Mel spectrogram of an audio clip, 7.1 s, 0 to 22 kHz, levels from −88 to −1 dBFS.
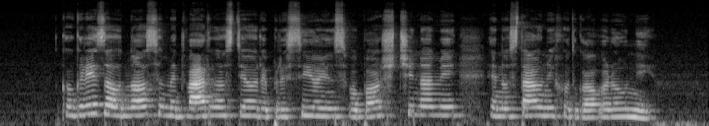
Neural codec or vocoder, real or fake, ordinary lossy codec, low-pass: none; real; none; none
